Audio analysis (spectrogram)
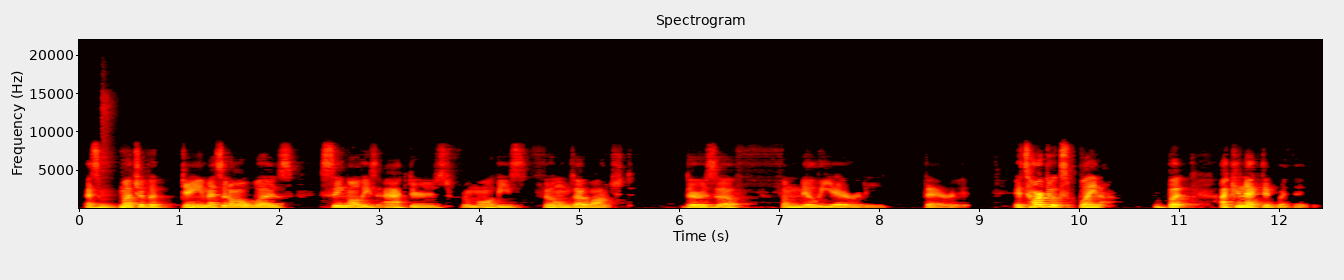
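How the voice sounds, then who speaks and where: A man's voice: on the high side, unhurried, lightly acted. Man playing an earnest, hesitant young assistant. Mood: earnest, self-effacing. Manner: hesitant, sincere. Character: earnest, self-effacing young male awards-predictor assistant. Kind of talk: staged reading of a play.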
